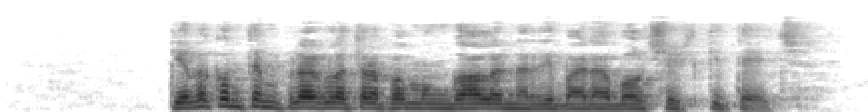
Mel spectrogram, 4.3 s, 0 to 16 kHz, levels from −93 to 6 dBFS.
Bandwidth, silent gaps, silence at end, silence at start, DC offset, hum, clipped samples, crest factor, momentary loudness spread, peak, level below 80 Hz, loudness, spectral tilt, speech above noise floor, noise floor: 7.2 kHz; none; 0.5 s; 0.85 s; under 0.1%; none; under 0.1%; 16 dB; 13 LU; -4 dBFS; -64 dBFS; -19 LUFS; -9 dB/octave; 61 dB; -80 dBFS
